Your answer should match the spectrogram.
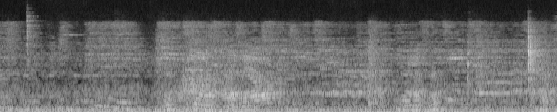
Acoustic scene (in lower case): restaurant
